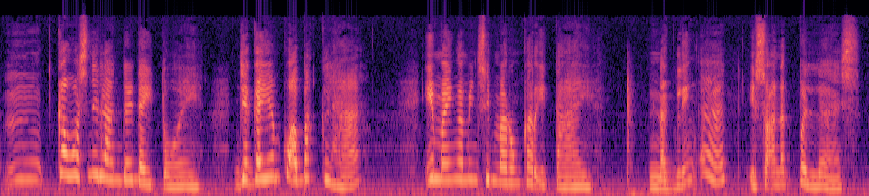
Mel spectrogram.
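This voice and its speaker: A woman's voice: high-pitched, big pitch swings, measured pace, fairly bright tone, exaggerated voice. A Filipino woman with an Ilocano accent playing a sly, sweet-talking girlfriend in an audio drama, with a coaxing, theatrical delivery. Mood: flustered, evasive.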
